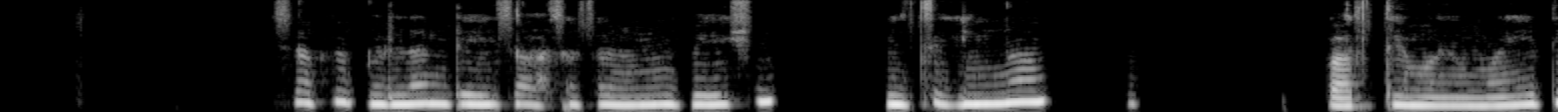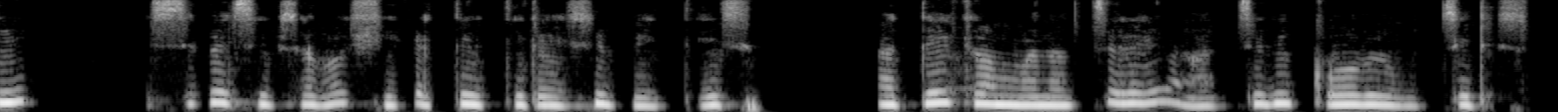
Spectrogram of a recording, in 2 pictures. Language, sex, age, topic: Gamo, female, 18-24, government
